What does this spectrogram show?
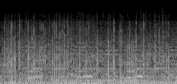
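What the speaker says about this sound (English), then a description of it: "Had to finally get an umbrella because it's raining pretty hard." Heavy rain falling hard in Munich, a dense, loud, continuous hiss of drops pattering on surfaces close by, with no pauses.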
